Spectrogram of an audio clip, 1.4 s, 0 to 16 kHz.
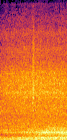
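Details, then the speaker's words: Car idled with shaking after new battery; after cleaning throttle body and mass airflow sensor it idles smoothly around 800–900 rpm, steady even low hum with no shake or stumble; normal idle. "no more shaking it's running right now believe it or not you don't believe me all right i'll show you there you go turn like a kitten shaking everything's gone it's probably around 8 900 rpm like it should be"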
